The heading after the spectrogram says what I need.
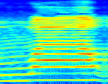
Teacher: वाव, वाव पहली, वाव जो है ना, ये दोनों होठों को नरमी से मिला के पढ़ना है। वाव में दोनों होठ जो है ना आपस में मुकम्मल तौर पे नहीं मिलते, और दांतों को होंठ नहीं लगने देना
